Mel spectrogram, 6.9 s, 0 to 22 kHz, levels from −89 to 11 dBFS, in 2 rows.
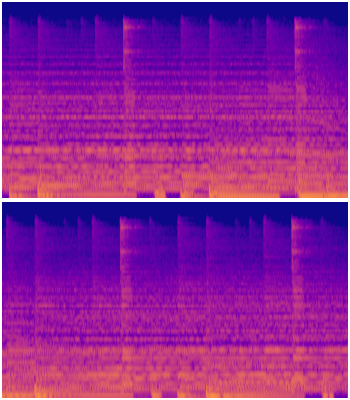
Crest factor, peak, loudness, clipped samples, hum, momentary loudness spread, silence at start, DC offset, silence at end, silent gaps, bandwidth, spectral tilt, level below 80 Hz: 14 dB; -12 dBFS; -27 LUFS; under 0.1%; none; 4 LU; 0 s; under 0.1%; 0 s; none; 15.5 kHz; -6 dB/octave; -30 dBFS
